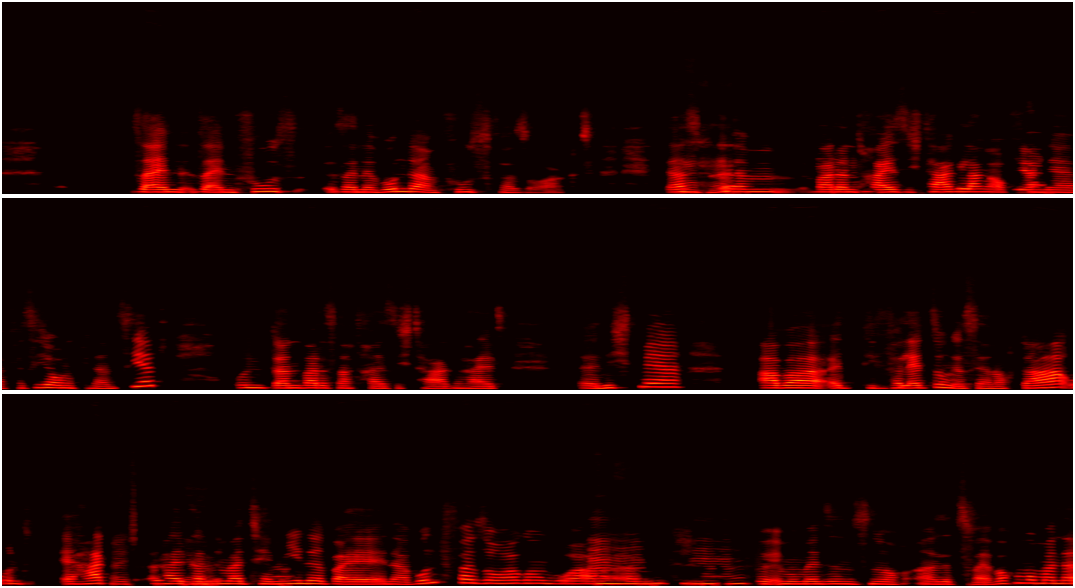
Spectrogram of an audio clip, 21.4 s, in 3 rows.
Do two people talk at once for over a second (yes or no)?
no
